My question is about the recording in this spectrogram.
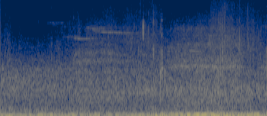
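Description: Quiet outdoor ambience in a wet country lane: a steady low rumble, with a faint, brief high chirp from a bird about half a second in.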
